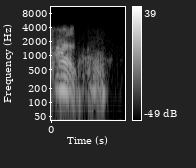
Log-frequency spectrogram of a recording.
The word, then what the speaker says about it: Hansen: It's Hansen.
